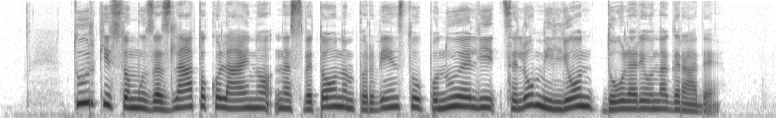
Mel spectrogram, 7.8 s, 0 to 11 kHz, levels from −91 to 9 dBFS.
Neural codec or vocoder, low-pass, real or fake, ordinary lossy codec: none; none; real; none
